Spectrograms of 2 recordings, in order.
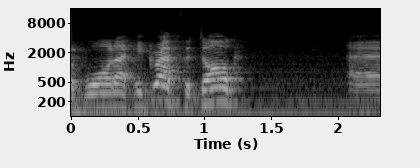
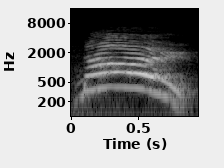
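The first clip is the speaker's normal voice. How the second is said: a high, loud cry from far away; distant shouted reply; 13 dB louder than usual. Acted. Voice across the island answering Dave with a loud cry. A really faint yell from far.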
